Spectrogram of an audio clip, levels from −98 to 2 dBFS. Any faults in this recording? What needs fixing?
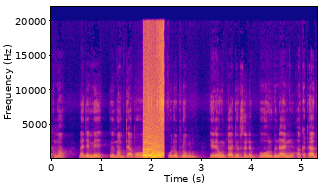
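From 1.83 to 2.25 s the speech turns into a loud, harsh, nearly square waveform at an almost fixed, high level. Background noise jumps to the same level as the speech. Pitch can still be followed. This is float read as integer. The likely cause is 32-bit float samples being read as 32-bit integers, so sign and exponent bits decide the level. To prevent it, make the sample format declared by the writer match the format the reader expects.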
